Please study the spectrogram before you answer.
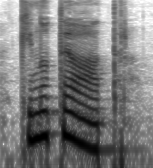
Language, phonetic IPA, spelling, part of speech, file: Ukrainian, [kʲinɔteˈatr], кінотеатр, noun, Uk-кінотеатр.ogg
- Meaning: cinema, movie theater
